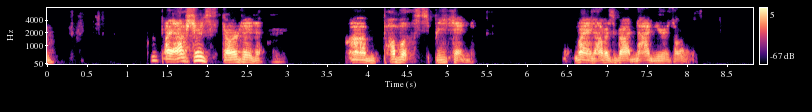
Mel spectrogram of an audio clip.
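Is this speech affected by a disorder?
Yes: muscular dystrophy.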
